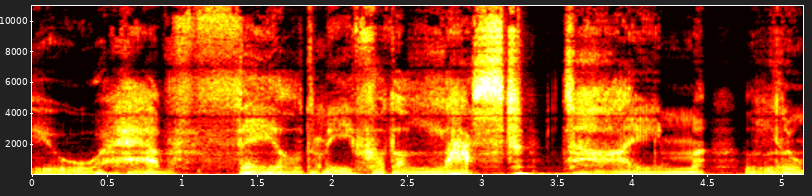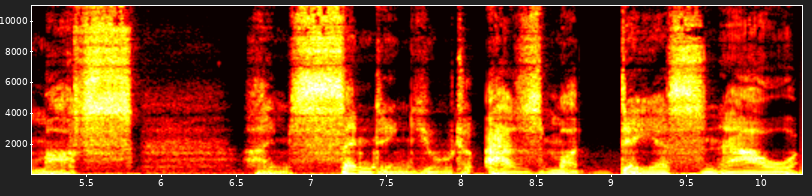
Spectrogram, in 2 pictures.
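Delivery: furious, slow, drawn-out hissed voice. Narrating the celestial voice a player's character hears, Tiamat hissing angrily. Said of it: "hissing angrily".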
